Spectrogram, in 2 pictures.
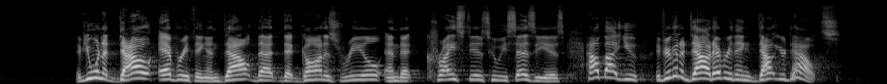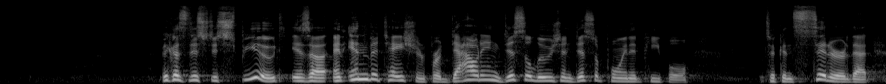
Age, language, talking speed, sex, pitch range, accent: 40-59, English, 160 wpm, male, 150-210 Hz, American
